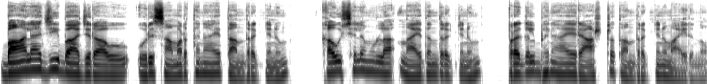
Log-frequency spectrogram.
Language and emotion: Malayalam, neutral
